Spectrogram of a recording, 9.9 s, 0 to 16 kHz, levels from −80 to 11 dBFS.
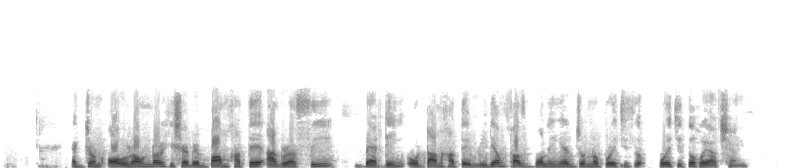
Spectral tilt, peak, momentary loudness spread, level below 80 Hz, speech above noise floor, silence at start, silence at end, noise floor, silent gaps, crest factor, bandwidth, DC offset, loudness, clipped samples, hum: -7 dB/octave; -2 dBFS; 9 LU; -56 dBFS; 34 dB; 0.9 s; 0.55 s; -48 dBFS; none; 14 dB; 7.6 kHz; under 0.1%; -15 LUFS; under 0.1%; none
